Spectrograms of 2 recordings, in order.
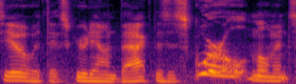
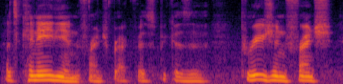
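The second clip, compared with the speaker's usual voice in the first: ordinary talk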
